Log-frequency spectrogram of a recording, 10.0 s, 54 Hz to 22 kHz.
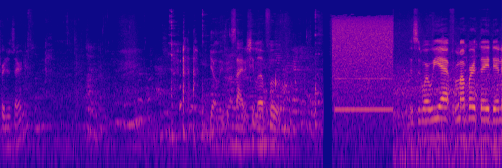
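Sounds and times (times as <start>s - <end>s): static hiss with steady tone: 6.6s - 7.9s.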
